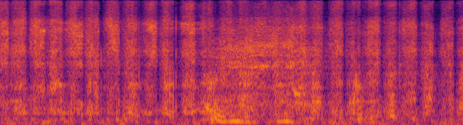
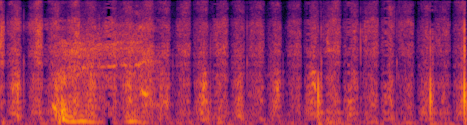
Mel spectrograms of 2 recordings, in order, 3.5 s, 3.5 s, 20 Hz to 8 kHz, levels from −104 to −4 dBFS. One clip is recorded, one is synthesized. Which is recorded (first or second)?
second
